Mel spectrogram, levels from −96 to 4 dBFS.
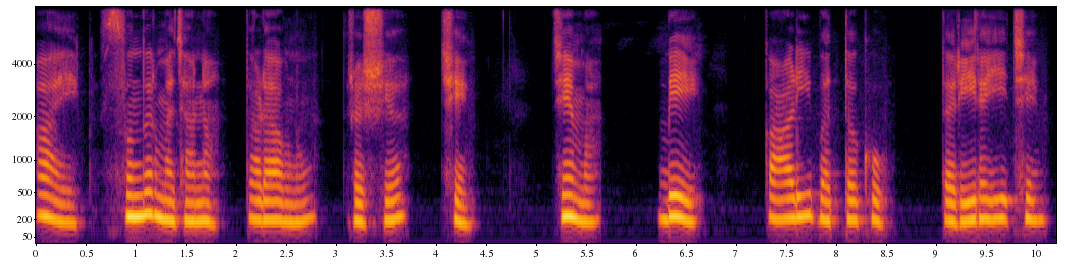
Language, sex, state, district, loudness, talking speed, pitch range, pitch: Gujarati, female, Gujarat, Valsad, -17 LUFS, 80 wpm, 180-210 Hz, 195 Hz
